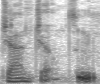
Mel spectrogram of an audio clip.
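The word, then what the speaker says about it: J'onn J'onzz: John Jones. But it's spelled like J''ONN, the Martian way. Right. The way it's spelled. The Martian way of English. Of spelling John Jones.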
